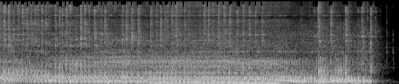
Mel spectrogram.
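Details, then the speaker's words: Farmertec 288XP kit chainsaw after an ignition repair, carb being tuned at about 5°C: rough buzzing run with speed sagging and surging, pitch dropping before it cuts out; the saw is flooded. "But also, friends, I flooded this saw, and I flooded it so it doesn't want to run pr"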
